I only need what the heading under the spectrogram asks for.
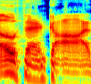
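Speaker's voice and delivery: imitated raspy old woman's voice. Retelling his grandmother's reply when he called to say he passed the bar, cigarette-scarred voice. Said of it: "in her 75-year-old cigarette-scarred voice".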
